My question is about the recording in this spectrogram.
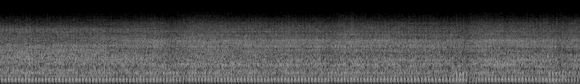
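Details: Low-hours 11hp Generac generator engine, generator head burnt out, after freeing stuck carburetor idle control: smooth, even single-cylinder drone at steady speed with no misses, knocks or surging; running healthy.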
